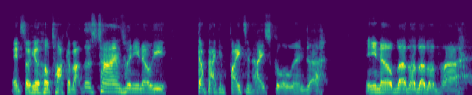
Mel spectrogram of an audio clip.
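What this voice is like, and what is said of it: Poor Sean McVay impression. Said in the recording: “my terrible Sean McVay impression”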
